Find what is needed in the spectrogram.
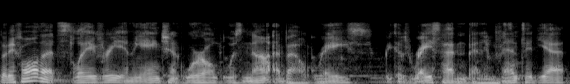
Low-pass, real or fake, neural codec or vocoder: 7.2 kHz; fake; codec, 16 kHz, 4 kbps, X-Codec, HuBERT features, trained on general audio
